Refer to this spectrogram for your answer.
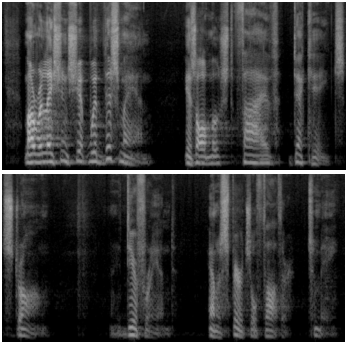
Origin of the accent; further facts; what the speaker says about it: Florence, United States; born there; he was pastoring in Florence when I was born in Florence.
